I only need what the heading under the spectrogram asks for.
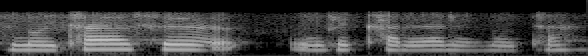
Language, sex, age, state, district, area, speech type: Bodo, female, 30-45, Assam, Chirang, rural, conversation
